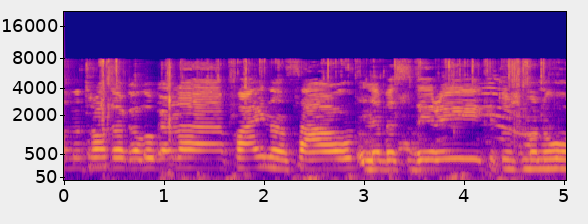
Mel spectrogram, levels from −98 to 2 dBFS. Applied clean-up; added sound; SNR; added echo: classical method WPE with log-MMSE.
